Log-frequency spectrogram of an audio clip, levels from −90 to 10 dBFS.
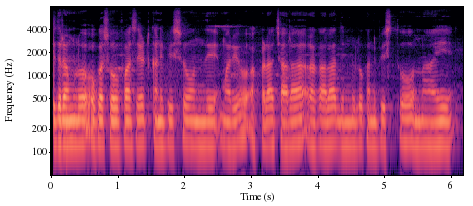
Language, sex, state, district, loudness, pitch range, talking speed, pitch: Telugu, female, Telangana, Hyderabad, -19 LUFS, 125-130 Hz, 125 wpm, 125 Hz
